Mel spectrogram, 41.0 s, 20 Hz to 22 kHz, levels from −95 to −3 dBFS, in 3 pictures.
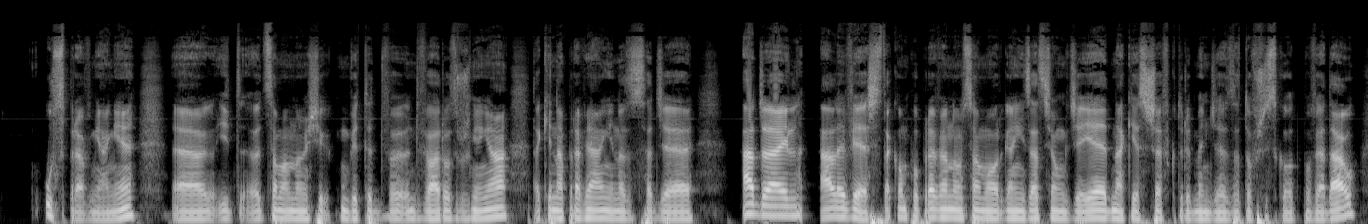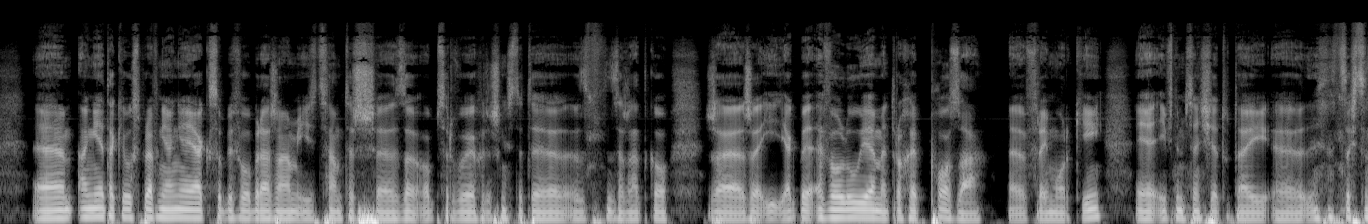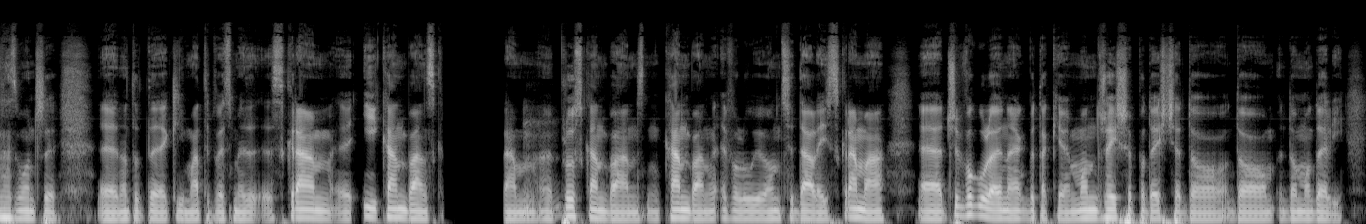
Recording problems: audio cutting out; at 32 s for 0.5 s

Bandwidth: 15 kHz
